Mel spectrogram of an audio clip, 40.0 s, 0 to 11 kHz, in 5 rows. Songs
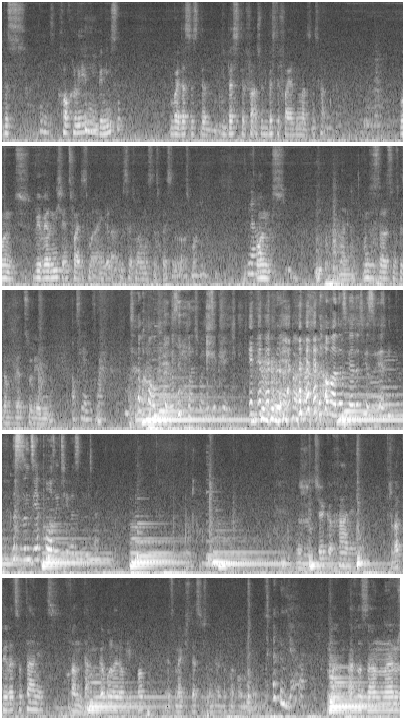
18.7s 29.5s

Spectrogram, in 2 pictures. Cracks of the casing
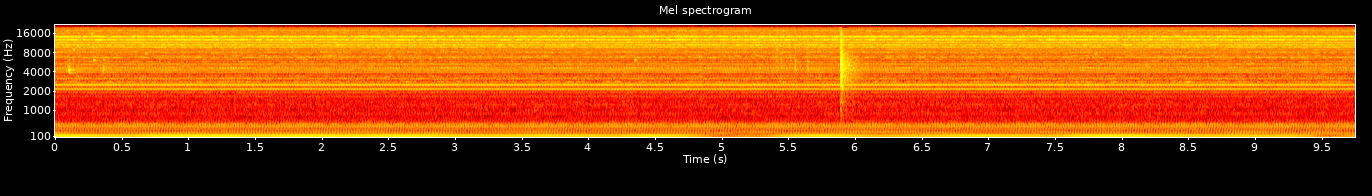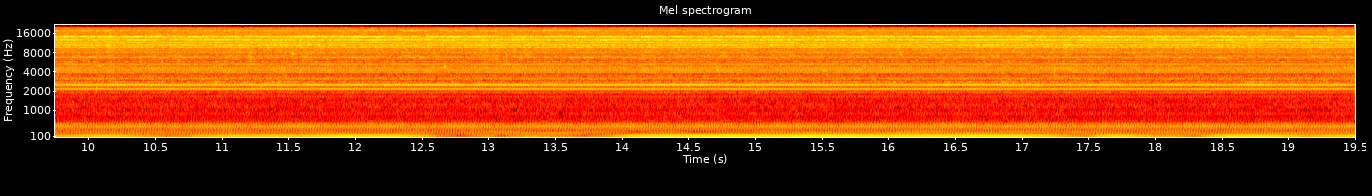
5.8s 6.1s

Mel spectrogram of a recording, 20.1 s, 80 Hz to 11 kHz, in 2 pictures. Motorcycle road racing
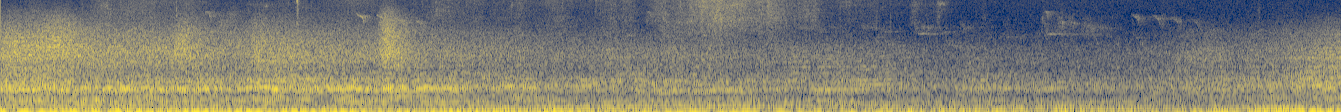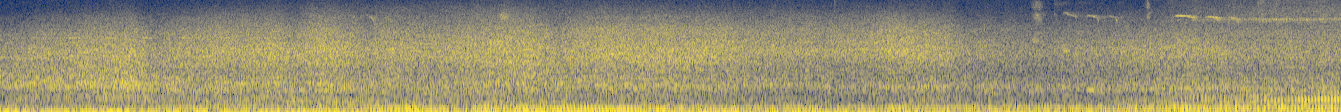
18.4s 20.1s

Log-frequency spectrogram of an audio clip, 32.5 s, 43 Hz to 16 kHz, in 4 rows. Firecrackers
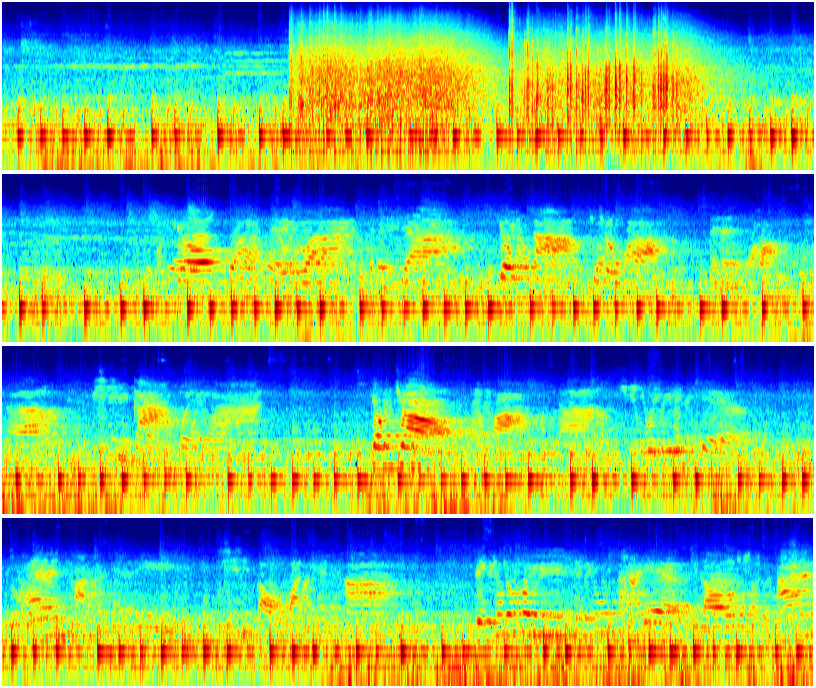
0.0s 8.6s

